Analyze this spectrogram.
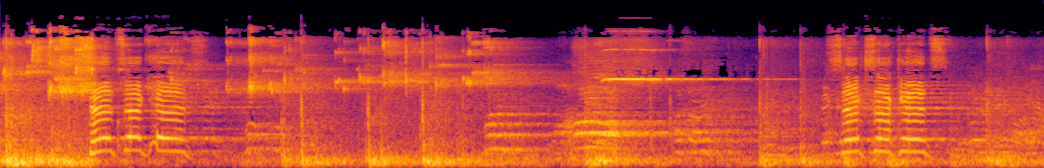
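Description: Sneakers squeak sharply on a wooden floor in an echoing gym.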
